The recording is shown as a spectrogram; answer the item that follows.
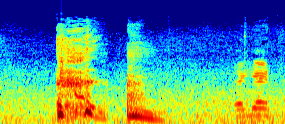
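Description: A man laughing: two short bursts, each falling in pitch, about half a second and one second in.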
